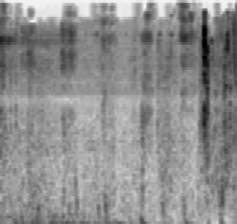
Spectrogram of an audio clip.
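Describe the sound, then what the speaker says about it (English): Footsteps of a player falling back on the Overpass map in CS:GO, a string of faint, quick steps over a steady background hiss with no talk. "You can hear him falling back there. Last footsteps being made."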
